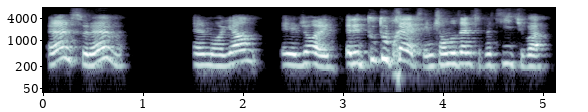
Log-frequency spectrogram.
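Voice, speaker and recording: A woman's voice: a little high, fast, a bit bright. Frank woman telling a candid story. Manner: frank, slangy, acts out the dialogue she recalls. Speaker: guest telling her own story. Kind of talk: candid first-person storytelling.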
